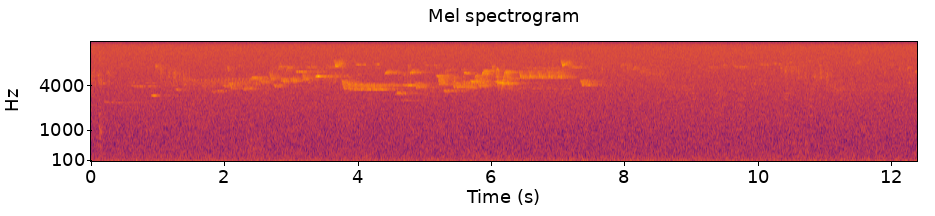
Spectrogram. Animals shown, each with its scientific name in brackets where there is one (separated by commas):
Hermit Thrush (Catharus guttatus), Black-capped Chickadee (Poecile atricapillus), Winter Wren (Troglodytes hiemalis), Golden-crowned Kinglet (Regulus satrapa)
